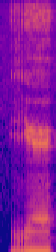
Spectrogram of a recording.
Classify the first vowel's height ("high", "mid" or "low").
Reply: mid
